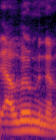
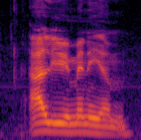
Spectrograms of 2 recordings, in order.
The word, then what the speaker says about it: aluminium: i can't pronounce it i usually say aluminum i think that's u.s right yeah and then we say aluminium yeah okay that's yeah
